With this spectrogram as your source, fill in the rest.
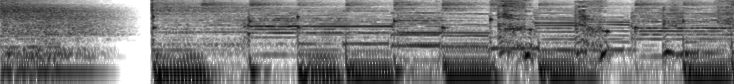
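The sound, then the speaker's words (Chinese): A harsh, phlegmy cough or throat-clearing, as if someone cannot bring up stuck phlegm, fills the opening moment, then cuts off abruptly into a loud, rhythmic music jingle. “都好似有啖痰咳唔出咁”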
